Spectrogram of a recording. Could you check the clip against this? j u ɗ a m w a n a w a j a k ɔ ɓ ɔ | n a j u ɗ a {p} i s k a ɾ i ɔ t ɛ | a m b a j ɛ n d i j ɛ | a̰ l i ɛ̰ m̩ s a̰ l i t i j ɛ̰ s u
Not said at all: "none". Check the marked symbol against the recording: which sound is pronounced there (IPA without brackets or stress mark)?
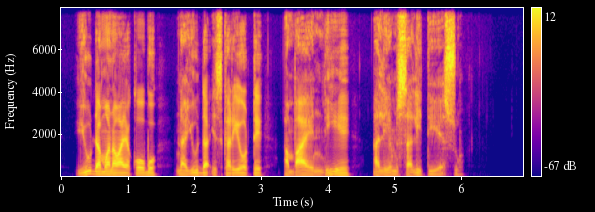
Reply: ʔ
